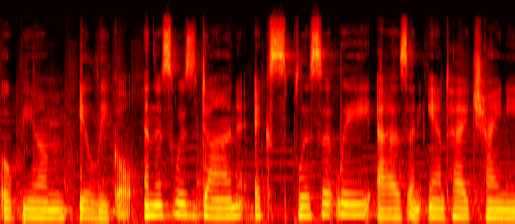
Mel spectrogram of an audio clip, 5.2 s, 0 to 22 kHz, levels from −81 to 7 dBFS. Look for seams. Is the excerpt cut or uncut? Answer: cut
